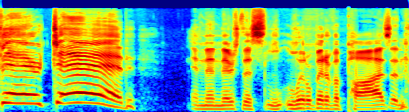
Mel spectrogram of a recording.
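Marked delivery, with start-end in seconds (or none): 0.0-1.4 mock very high yell, stretching the word "dead". Retelling a movie scene where Anne shouts at her brother: imitating a shout. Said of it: "She shouts at her brother".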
